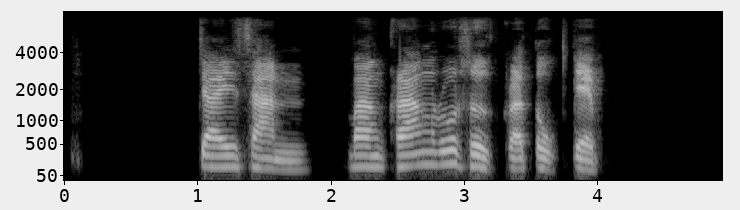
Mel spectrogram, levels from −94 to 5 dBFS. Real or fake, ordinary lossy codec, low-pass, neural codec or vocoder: real; AAC, 48 kbps; 7.2 kHz; none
